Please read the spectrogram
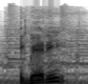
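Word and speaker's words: Egberg: Sí, está Pontus Egberi. – Que me decía que lo que se escribe con ERG al final en sueco se pronuncia Eri o Beri.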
